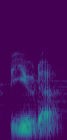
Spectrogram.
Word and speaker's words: Buda: first talk about the location of bua so bua is the first suburb to the south of Austin and first thing you should know is it's spelled Buddha b u d a but it's pronounced bua so that's something that trips up a lot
